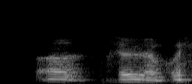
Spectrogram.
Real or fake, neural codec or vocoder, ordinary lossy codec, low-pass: fake; codec, 24 kHz, 0.9 kbps, WavTokenizer, medium music audio release; Opus, 16 kbps; 3.6 kHz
